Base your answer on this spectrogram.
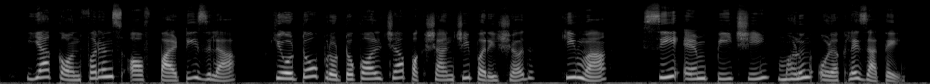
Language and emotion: Marathi, neutral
